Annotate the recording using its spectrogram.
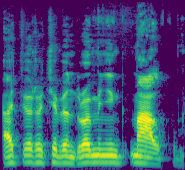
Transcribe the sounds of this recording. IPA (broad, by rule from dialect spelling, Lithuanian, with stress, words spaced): ˈɑːtʲʋʲɛʒɐ ˈt͡ʃʲɛ bʲɛnˈdruɔmʲɪnʲɛɪ ˈmɐlˠkuː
